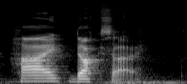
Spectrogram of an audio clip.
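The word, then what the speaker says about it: ἡ δόξα: But so when I read this one, I want to say hi doxai and keep the accent where that accent mark is.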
